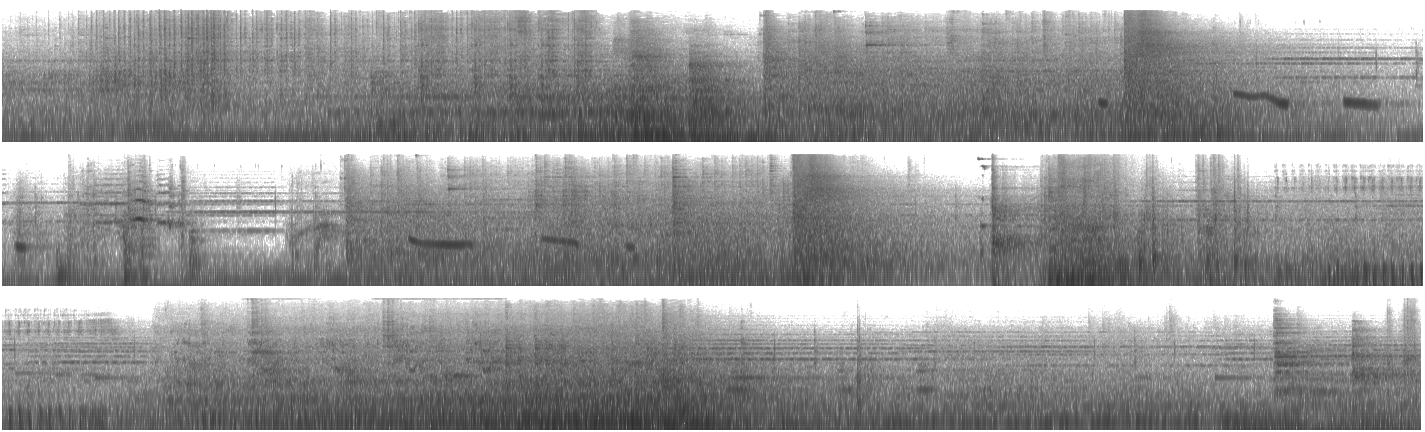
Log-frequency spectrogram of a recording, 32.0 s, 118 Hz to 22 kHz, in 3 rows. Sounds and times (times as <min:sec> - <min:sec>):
Music: 0:00.0 - 0:31.9.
